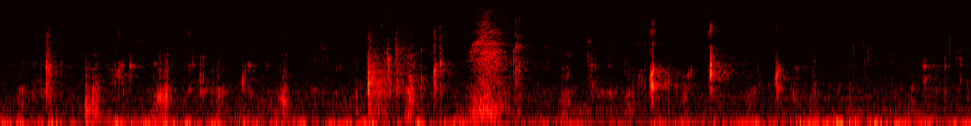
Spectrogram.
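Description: A man chewing a mouthful of eel curry with sticky rice close to a lapel microphone: irregular wet smacks and small clicks of the mouth, with a few louder smacks about halfway through.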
